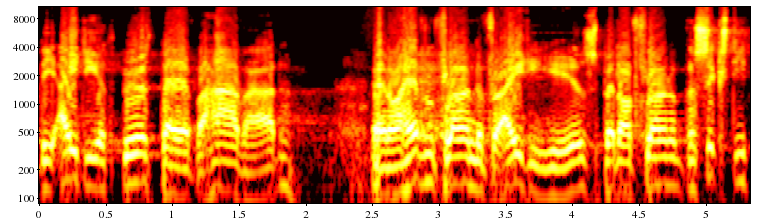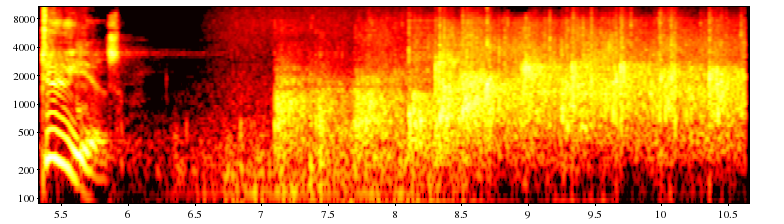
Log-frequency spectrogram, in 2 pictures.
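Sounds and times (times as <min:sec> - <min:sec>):
speech: 0:00.0 - 0:06.1
audience clapping: 0:07.1 - 0:10.6.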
